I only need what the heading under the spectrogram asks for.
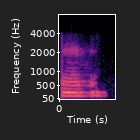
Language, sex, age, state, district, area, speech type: Odia, male, 30-45, Odisha, Boudh, rural, conversation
